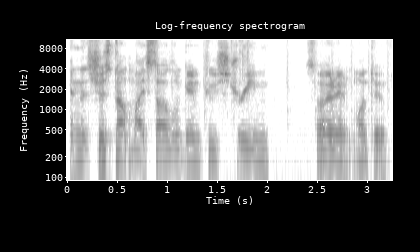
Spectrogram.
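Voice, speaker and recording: A man with a bassy voice talking over voice chat on his own mic, bantering with a teasing, deadpan humor. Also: fairly quick. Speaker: friend on voice chat. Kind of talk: casual banter. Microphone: own microphone over voice chat.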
